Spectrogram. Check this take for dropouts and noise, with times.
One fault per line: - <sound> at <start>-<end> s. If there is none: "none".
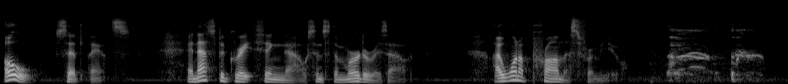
- cough at 6.5-7.7 s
